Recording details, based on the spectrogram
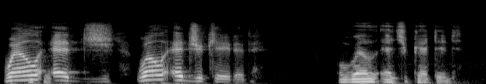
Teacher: you is the word well educated so it's j the J the D is going to be a j sound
